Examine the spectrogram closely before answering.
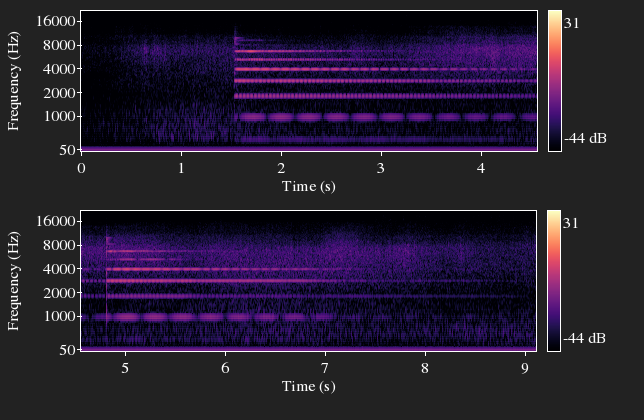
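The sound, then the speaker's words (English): A meditation bell is struck twice, a few seconds apart, each strike ringing out with a clear, shimmering tone that hangs and slowly fades over soft background hiss. “The bell is the invitation to be here.”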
